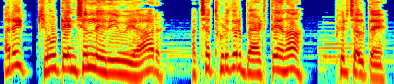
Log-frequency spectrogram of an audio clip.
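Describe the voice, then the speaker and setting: A man's voice: high-pitched, brisk, darkish tone, soft background music, lightly acted. A man playing a cocky, manipulative schoolboy boyfriend in a dramatized story, casual, wheedling and dismissive. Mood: coaxing. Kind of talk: dramatized Hindi moral story acting.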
